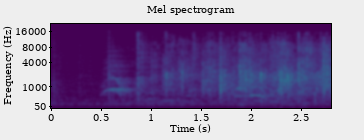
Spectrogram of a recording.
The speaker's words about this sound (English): I'm not sure that was worth applauding.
